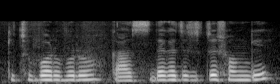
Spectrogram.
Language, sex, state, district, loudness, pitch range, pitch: Bengali, female, Tripura, West Tripura, -16 LUFS, 205-215 Hz, 210 Hz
